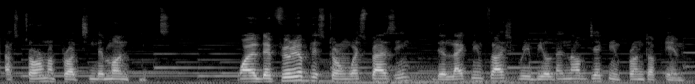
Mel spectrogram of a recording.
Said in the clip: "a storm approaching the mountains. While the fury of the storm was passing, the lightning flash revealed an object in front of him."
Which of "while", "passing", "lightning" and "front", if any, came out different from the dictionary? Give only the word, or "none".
none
